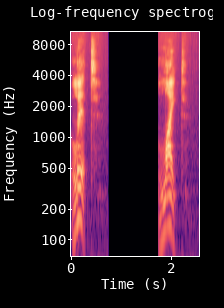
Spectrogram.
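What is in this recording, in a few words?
lit lite, English pronunciation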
